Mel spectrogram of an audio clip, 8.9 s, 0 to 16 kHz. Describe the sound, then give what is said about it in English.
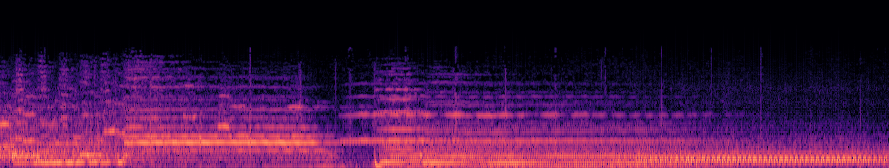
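A car engine roars steadily at speed, around 90, a loud, sustained droning hum with layered tones that briefly dips around the midpoint, like a gear change, then resumes at a slightly different pitch. “Gonna have me a car like this someday.”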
